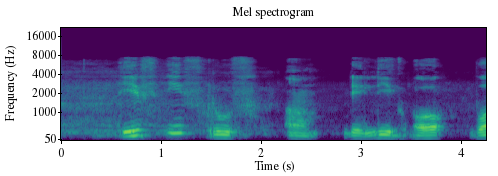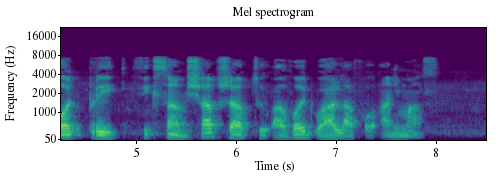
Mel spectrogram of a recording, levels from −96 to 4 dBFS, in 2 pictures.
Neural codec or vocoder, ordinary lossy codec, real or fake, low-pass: codec, 16 kHz, 4 kbps, X-Codec, WavLM features, trained on Multilingual LibriSpeech; none; fake; none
